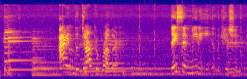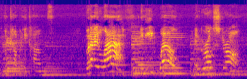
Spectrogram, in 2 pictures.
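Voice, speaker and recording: A woman's voice: a little high, animated, slow pace, pauses often. A woman giving a dramatic poetry recital as a proud, confident, defiant brother, with emphatic declamation. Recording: distant mic, loud piano music.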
